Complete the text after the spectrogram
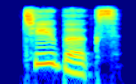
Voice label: "two books", English

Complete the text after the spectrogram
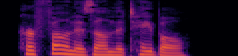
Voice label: "Her phone is on the table", English

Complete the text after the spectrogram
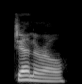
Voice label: "general", English

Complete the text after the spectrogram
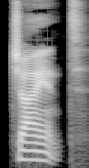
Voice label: "giant", English

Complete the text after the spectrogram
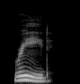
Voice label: "read", English

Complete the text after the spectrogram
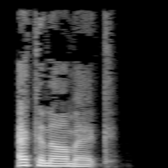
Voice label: "economic", English

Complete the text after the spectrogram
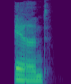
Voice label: "and", English

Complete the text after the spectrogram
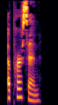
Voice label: "person", English

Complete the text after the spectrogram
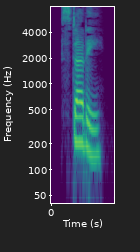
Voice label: "study", English

